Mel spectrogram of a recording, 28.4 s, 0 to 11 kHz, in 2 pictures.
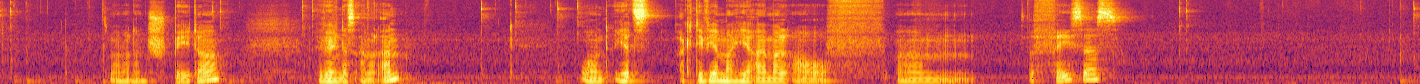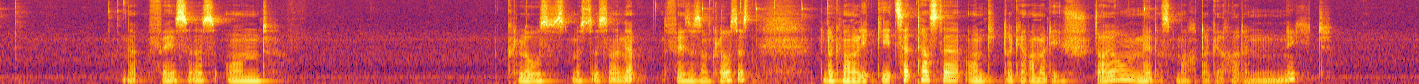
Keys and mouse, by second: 0.0 ctrl+click, 0.3 a, 0.8 a, 1.0 q, 2.3 a, 3.7 ctrl+l, 4.8-5.2 drag, 5.6 shift+drag, 6.9-13.4 drag, 14.1 shift+middle drag, 15.3-20.4 drag, 21.2 middle click, 21.8 shift+middle click, 22.2 click, 22.9 g, 23.1 z, 25.4 Escape, 25.6-26.7 drag, 26.7 middle click, 27.0-28.3 drag.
